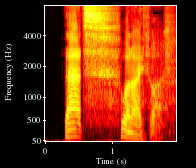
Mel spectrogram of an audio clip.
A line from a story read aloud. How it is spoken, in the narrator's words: I sighed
